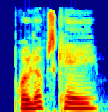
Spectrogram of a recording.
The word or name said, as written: bryllupskage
